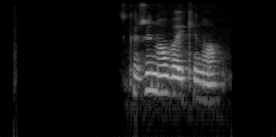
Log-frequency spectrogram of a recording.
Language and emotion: Russian, neutral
